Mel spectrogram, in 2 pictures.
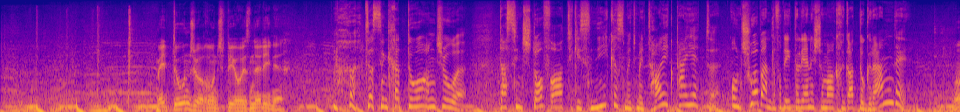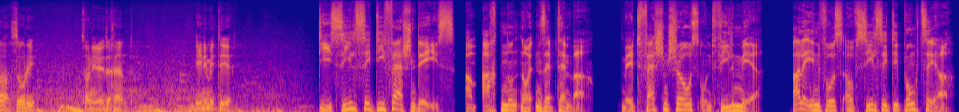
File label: Radiospot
